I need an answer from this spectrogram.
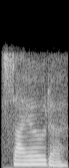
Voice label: "Scioto", English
